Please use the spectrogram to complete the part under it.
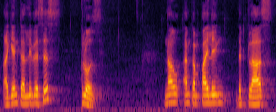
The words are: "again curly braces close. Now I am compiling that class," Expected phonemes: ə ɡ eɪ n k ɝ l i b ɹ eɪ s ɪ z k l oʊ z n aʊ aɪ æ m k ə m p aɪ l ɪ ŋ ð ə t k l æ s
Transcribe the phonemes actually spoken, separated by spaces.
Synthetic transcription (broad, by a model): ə ɡ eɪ n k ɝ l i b eɪ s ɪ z k l oʊ z n aʊ aɪ m k ə m p aɪ l ɪ ŋ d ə t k l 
